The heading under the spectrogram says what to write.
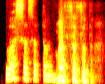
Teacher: I think that was a bilabial V. Yes. So the lips lightly touching.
